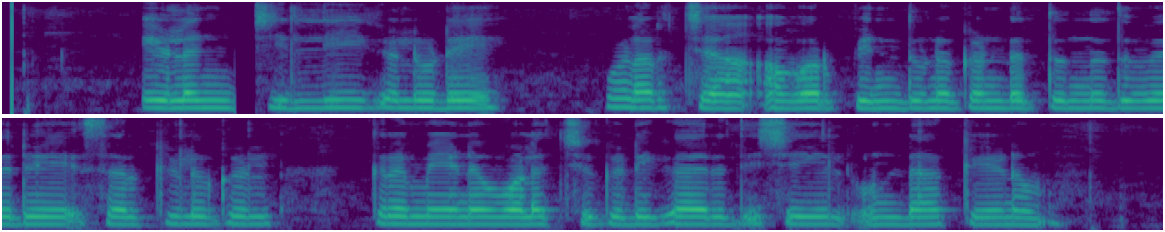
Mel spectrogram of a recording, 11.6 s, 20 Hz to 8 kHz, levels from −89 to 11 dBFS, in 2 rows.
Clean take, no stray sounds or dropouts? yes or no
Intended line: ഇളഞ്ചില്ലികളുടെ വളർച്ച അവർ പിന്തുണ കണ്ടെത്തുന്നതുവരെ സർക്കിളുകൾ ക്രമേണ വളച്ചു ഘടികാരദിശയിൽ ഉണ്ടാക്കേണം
no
